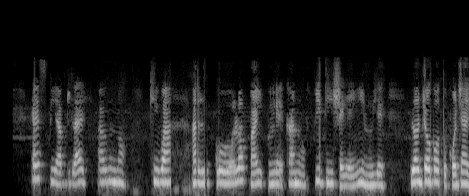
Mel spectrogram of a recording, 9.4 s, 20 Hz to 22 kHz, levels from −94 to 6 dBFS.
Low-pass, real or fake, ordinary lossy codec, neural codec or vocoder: 7.2 kHz; fake; AAC, 24 kbps; codec, 16 kHz, 2 kbps, X-Codec, HuBERT features, trained on balanced general audio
